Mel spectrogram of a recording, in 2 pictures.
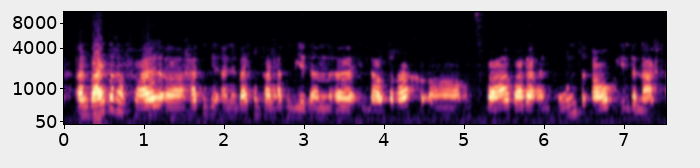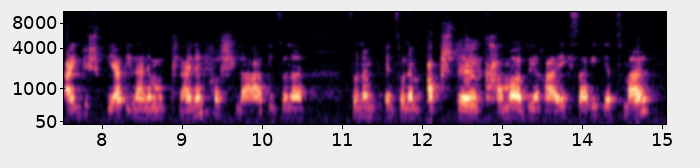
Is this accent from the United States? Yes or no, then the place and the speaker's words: no; Austria; bei uns in Österreich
